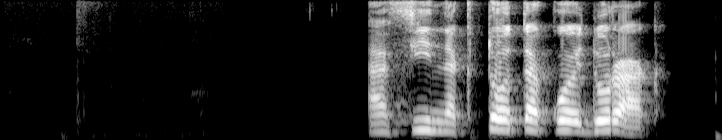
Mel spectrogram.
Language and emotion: Russian, angry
